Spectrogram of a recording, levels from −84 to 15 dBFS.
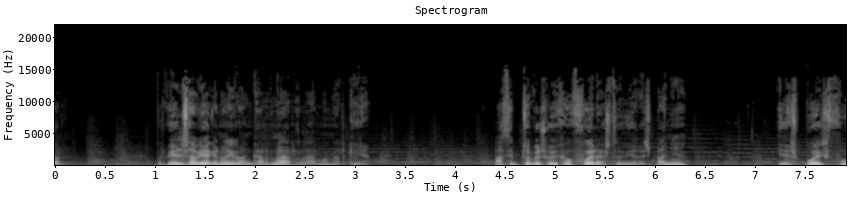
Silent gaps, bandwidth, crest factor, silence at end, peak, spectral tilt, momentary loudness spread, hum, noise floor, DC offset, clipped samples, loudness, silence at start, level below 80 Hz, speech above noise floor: none; 15 kHz; 18 dB; 0 s; -4 dBFS; -6.5 dB/octave; 18 LU; none; -49 dBFS; under 0.1%; under 0.1%; -21 LUFS; 0 s; -36 dBFS; 28 dB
